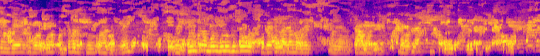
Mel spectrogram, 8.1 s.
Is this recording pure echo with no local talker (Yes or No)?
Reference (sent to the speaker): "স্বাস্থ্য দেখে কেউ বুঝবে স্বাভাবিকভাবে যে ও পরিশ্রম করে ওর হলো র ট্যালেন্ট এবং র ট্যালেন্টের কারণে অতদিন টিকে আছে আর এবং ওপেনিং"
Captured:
No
